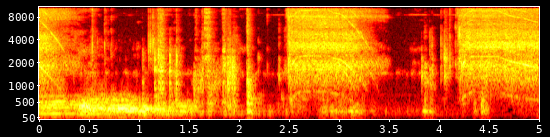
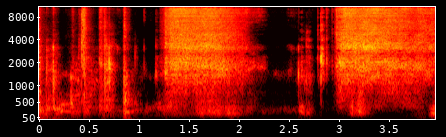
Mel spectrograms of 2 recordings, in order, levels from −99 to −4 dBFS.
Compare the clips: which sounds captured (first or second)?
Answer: first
